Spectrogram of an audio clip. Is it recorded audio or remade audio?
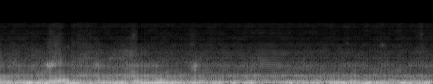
remade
